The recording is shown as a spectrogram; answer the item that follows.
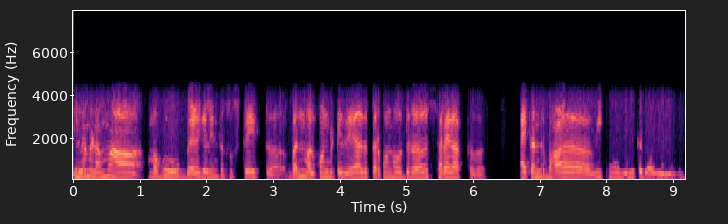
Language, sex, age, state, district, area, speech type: Kannada, female, 30-45, Karnataka, Gulbarga, urban, conversation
